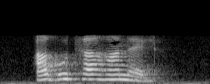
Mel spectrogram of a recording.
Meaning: to cut a groove, rabbet
- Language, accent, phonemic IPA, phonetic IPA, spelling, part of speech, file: Armenian, Eastern Armenian, /ɑɡut͡sʰɑhɑˈnel/, [ɑɡut͡sʰɑhɑnél], ագուցահանել, verb, Hy-ագուցահանել.ogg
